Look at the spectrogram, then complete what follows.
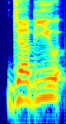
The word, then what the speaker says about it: Whodunit: W-H-O-D-U-N-I-T. Oh, it's Whodunit, Jared.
